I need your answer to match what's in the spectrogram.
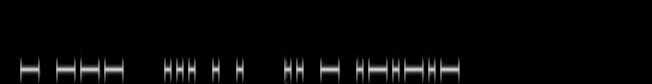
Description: Morse code, heard as a keyed tone, about 20 wpm, 700 Hz. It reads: TO SEE IT.
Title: Sentences with 2-Word Phrases - 20wpm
